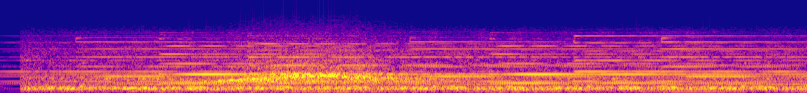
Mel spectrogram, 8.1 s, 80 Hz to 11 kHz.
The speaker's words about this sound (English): When Scotty awoke, the chimes of the neighboring church had struck the 4 quarters, so he listened to the hour. To his great astonishment, the heavy bell went on from 6 to 7, and from 8 to 9, and regularly to 12.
